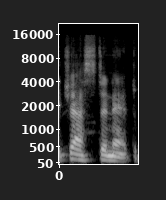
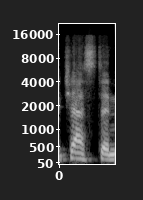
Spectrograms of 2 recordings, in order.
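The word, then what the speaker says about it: Chastanet: spelled c-h-a-s-t-a-n-e-t c-h-a-s t-a-n-e-t the t the last t is silent the t at the end is silent so it's allen shasta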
